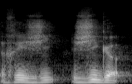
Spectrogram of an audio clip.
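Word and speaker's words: Regigigas: roi géant voilà giga donc le S ne se ne se prononce pas c'est régie giga voilà Pokémon suivant alors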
